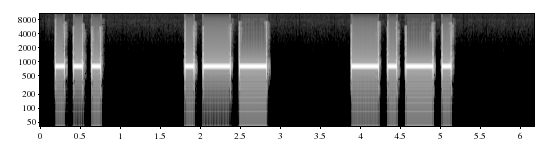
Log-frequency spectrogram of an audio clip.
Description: Morse code, heard as a keyed tone, about 10 wpm, spaced as for 6 wpm, 800 Hz. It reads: SWC
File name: LEZIONI / 8 YJ45 / 8 YJ4 ws 10wpm 4020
